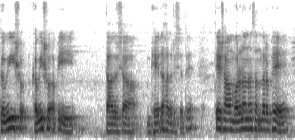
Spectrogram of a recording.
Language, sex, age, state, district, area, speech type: Sanskrit, male, 30-45, Karnataka, Uttara Kannada, rural, spontaneous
